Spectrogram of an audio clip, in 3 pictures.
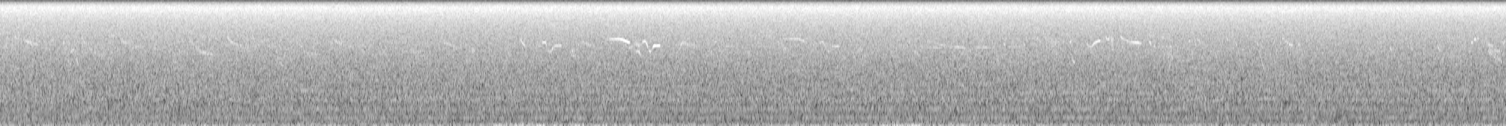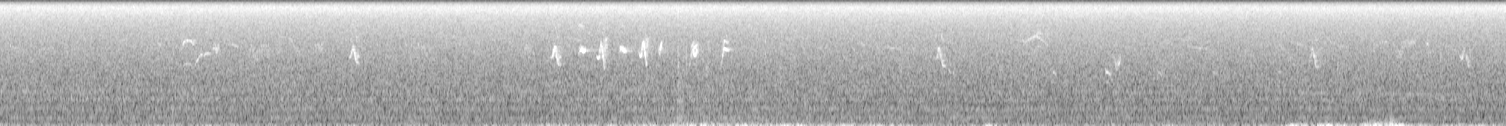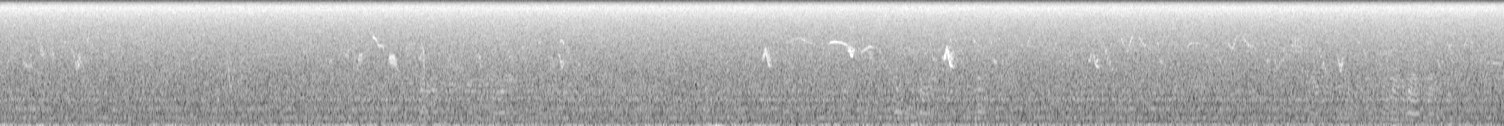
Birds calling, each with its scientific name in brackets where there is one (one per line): House Finch (Haemorhous mexicanus)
